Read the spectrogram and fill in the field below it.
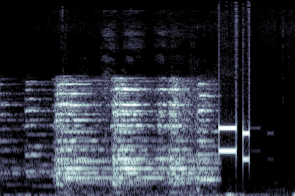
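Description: A steady, buzzy electronic tone holds for a couple of seconds, then gives way to a short burst of three or four quick telephone keypad beeps with faint clicks.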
